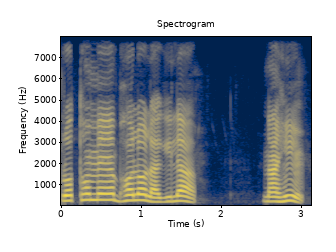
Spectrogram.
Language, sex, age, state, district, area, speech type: Odia, female, 18-30, Odisha, Balangir, urban, spontaneous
